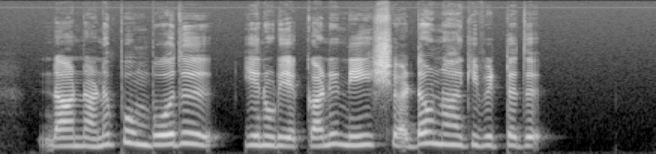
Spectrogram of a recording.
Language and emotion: Tamil, sad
